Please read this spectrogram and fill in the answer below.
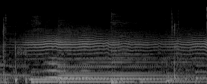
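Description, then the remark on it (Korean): A mosquito's thin, continuous buzzing whine hovers for about two seconds, steady and fairly prominent, its pitch wavering slightly as it moves, with no voices. “조그만 모기 한 마리만 들어와도 아 어떡해 잡아야 되는데 아 모기 싫어 호들갑을 떨었습니다.”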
